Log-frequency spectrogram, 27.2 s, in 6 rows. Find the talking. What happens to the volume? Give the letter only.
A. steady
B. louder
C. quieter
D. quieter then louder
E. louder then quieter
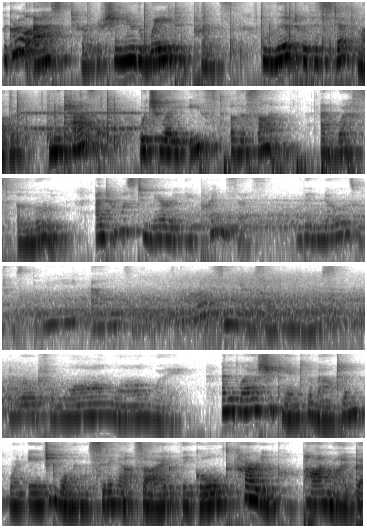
D.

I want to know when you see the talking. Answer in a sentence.
You can hear the talking from 0.0 to 27.1 s.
